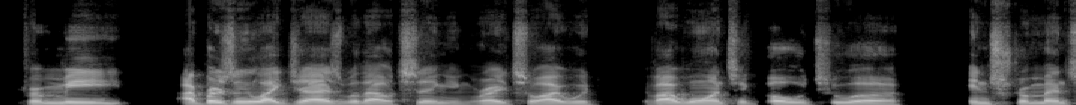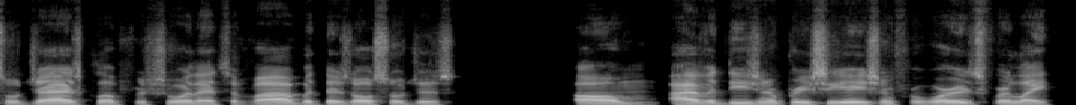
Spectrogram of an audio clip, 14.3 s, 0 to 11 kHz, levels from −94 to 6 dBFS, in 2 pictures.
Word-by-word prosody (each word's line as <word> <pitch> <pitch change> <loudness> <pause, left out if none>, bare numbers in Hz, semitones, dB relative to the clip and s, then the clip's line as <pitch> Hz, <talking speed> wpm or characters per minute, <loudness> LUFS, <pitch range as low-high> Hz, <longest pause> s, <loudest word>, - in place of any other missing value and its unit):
for 115 - 0
me, 125 0 +2 0.4
I - - +6
personally 140 -3 +4
like 125 -5 +5
jazz 115 0 +3
without 105 -3 0
singing, 100 -5 -4
right? 100 +2 -1
So - - -1
I 100 +1 +5
would 100 -2 -5 0.3
If - - -9
I 110 +1 +7
want 120 0 +1
to 110 -2 -6
go 110 -2 +2
to 110 -2 +1
a 90 - -8 0.5
instrumental 115 -3 -2
jazz 110 +2 +2
club, 110 -1 -4
for 95 - -11
sure, 105 +3 -3
that's 95 0 -3
a - - -6
vibe, 105 +3 +1
but 100 - -5
there's 105 -1 -2
also 110 -2 -1
just 95 0 -7 0.8
Um, 100 -6 +1
I 105 - +1
have 115 -1 +3
a 110 - -1
decent 120 +2 -3
appreciation 115 0 0
for 100 -1 -9
words 110 +1 0
for, 105 - -4
like 95 -4 -2
110 Hz, 170 wpm, -25 LUFS, 100-115 Hz, 0.8 s, I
